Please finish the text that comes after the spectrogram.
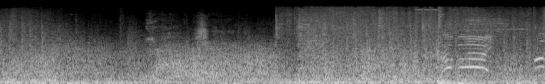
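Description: Bombs go off in Gears of War 4, a dense, continuous roar of rumbling blasts and battle noise that stays loud throughout, with a brief tonal electronic chirp near the end.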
